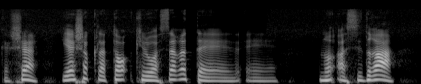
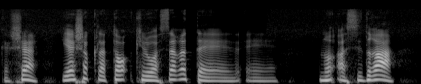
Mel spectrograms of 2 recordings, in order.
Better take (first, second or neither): neither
